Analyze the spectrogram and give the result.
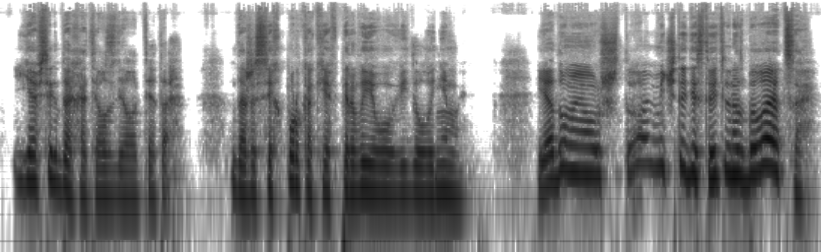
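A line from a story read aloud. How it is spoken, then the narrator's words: Exhaling, then speaking. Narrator (Russian): Хитора выдохнул и сказал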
